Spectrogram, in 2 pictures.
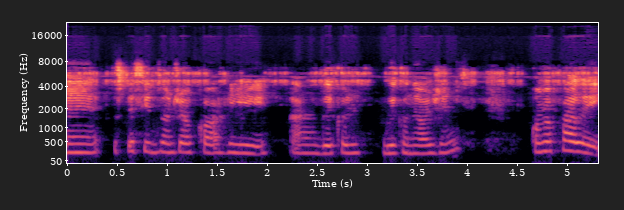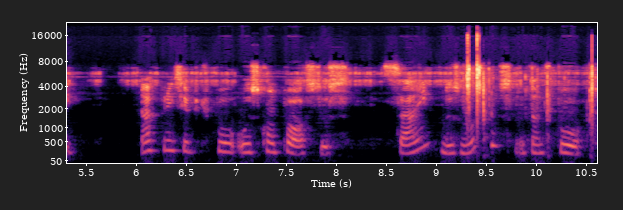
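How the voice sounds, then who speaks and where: A woman speaks at a very slow pace, leaving long, frequent pauses. Her voice is fairly high-pitched and somewhat breathy. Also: ordinary pitch variation. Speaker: student tutor. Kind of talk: tutoring session.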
